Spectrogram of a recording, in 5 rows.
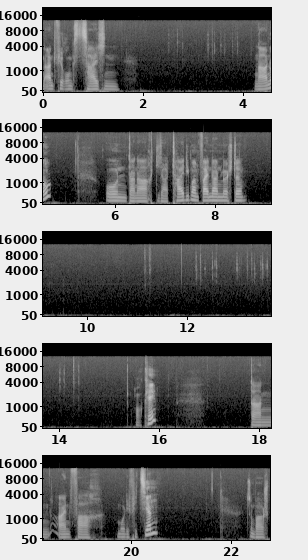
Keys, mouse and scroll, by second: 1.8 Delete, 2.7-3.8 typing, 3.8 Delete, 8.8 Right, 10.2 Return, 11.1-12.3 typing, 13.6 Return, 15.0 Down, 16.3 Up, 16.4 Right, 17.6 Left, 19.0 Delete.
